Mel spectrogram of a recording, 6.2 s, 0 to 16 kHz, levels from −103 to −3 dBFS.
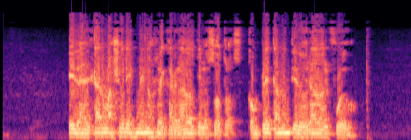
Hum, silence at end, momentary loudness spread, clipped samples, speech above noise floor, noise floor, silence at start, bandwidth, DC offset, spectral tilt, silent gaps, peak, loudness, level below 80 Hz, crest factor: none; 0.65 s; 6 LU; under 0.1%; 48 dB; -58 dBFS; 1.05 s; 11 kHz; under 0.1%; -6 dB/octave; none; 0 dBFS; -11 LUFS; -34 dBFS; 12 dB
